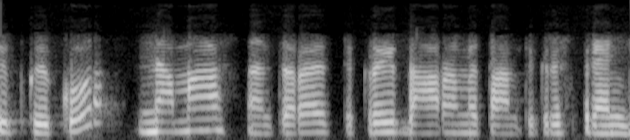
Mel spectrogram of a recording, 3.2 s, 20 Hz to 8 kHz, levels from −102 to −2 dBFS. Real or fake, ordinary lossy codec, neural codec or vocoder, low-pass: real; MP3, 64 kbps; none; 7.2 kHz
